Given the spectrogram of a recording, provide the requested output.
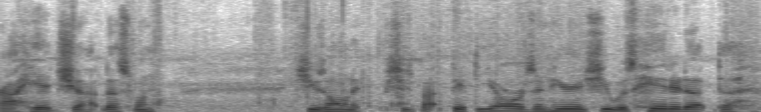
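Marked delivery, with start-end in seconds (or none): none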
